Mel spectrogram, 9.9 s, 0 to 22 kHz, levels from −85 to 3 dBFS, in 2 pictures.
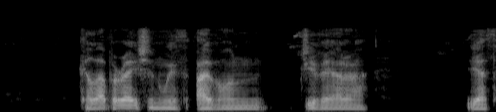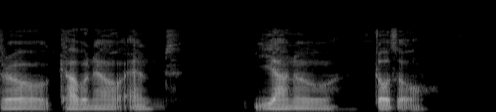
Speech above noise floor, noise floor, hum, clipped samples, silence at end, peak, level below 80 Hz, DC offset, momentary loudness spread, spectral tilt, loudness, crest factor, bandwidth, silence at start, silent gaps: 51 dB; -86 dBFS; none; under 0.1%; 0.75 s; -14 dBFS; -76 dBFS; under 0.1%; 17 LU; -6 dB/octave; -35 LUFS; 24 dB; 8 kHz; 0.8 s; none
